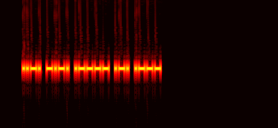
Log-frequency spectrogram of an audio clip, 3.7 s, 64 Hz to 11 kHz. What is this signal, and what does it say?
Morse code, heard as a keyed tone, about 45 wpm, 700 Hz. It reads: FC1RJ
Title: DXCC-100 Call Signs - 5 Characters - Repeated 2x - 45wpm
